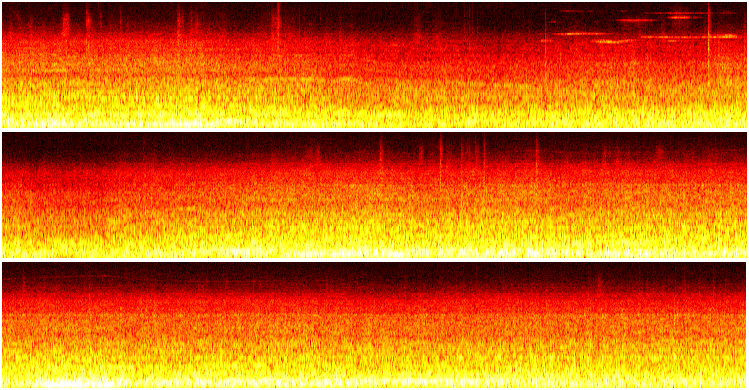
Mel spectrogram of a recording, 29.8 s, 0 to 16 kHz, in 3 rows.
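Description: Scania DC9 five-cylinder diesel engine of a city bus, heard from inside the cabin while driving. Its pitch rises and falls several times as the bus speeds up and slows with its ZF automatic gearbox, then holds a steady drone over road rumble in the last third.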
